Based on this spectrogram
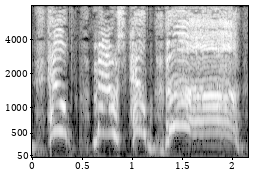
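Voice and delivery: very high shrieks for help; panicked screaming. A narrator's reading. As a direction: shriek in comic mass panic. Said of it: "cried the other women".

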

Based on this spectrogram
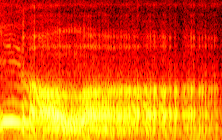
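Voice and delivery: breathy, high whisper as if weeping; a hint of sobbing in a hushed plea; tearful whispered prayer. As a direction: imitate a young man praying through tears. Youth praying in tears, imitated.

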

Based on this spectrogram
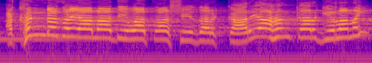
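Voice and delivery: loud, high, drawn-out challenge; ringing reproach, slow and forceful; stern rebuke. Acted. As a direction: fire the question out as a scolding. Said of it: "मुक्ताबाईंनी खडसावलं".

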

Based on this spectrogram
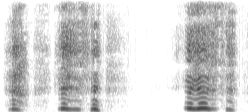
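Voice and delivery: very high, gasped plea; groaning for help. A narrator's reading. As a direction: groan it out as a dying woman. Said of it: "ächzte Madame Bonacieux". (hoch geächzter Hilferuf)

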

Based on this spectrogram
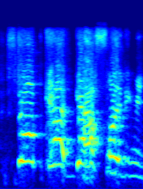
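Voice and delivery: angry shout. Acted. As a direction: shout back at her accusation. Arguing with girlfriend.

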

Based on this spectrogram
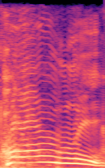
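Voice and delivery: long, loud, high-pitched exclamation of shock; astonished shout. Real, not acted. Angler stunned by the huge catfish, astonished shout.

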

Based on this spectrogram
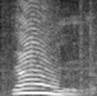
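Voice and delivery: high joyful whoop; excited whoop. Real, not acted. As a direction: cheer out loud. Celebrating in game.

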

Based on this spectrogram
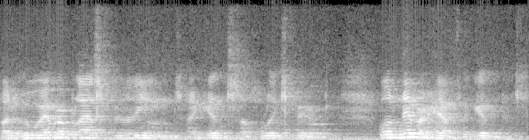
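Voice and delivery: cathedral echo. Real, not acted. Gospel read far off.

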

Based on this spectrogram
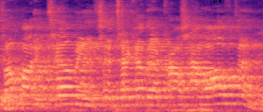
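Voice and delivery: preacher whipping up the congregation's answer; rousing call and response. Shown as a demonstration. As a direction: demand they shout it back. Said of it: "That sounds a little better".

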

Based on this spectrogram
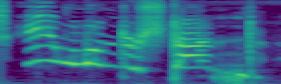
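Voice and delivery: very high little king's voice; high-pitched mouse ruler. A narrator's reading. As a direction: assure them as a tiny mouse monarch. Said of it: "said the King of the Mice".

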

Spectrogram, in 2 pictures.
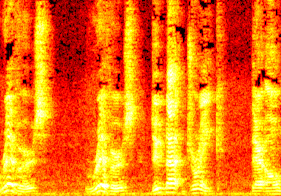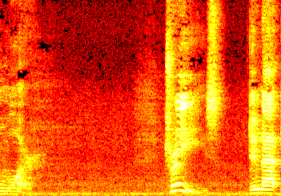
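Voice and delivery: slow recitation with long, weighty pauses; measured narrator voice. Retold or imitated. Pastor reciting an inspirational video's words to the congregation, slow and solemn. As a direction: deliver each phrase slowly, letting it settle. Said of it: "this man in this low monotone voice said these words".

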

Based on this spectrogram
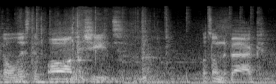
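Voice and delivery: usual speaking voice

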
